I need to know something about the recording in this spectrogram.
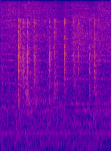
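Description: Light keystrokes on a computer keyboard, a quick run of several taps through the middle.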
